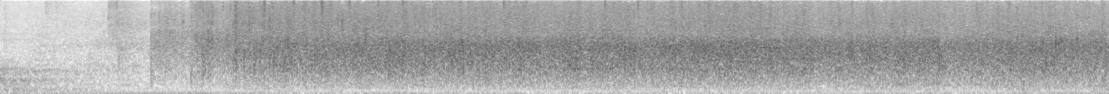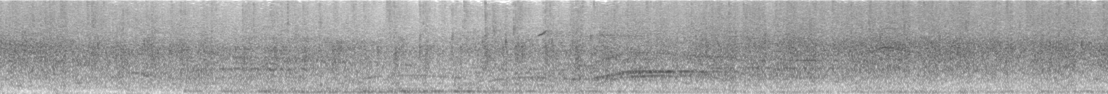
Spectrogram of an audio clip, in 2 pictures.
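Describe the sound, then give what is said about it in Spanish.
Sustained audience applause welcoming la maestra Pimpolina and the OFUNAM, who perform Concerto per Copa e Corpo. A dense steady wash of many hands clapping that starts abruptly and holds at an even, loud level for the whole stretch, with no talking over it. “Recibámosla con un fuerte aplauchísimo.”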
